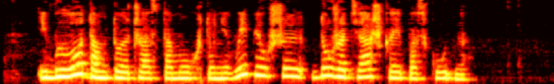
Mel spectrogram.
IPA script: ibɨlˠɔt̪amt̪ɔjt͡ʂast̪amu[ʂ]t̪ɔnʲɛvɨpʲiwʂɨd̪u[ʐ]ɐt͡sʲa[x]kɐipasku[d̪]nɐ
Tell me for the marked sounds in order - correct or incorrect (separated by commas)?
incorrect, correct, incorrect, correct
